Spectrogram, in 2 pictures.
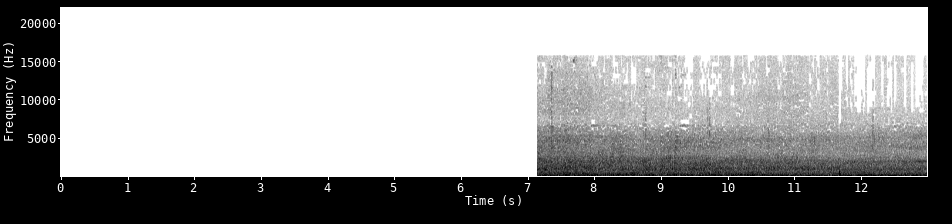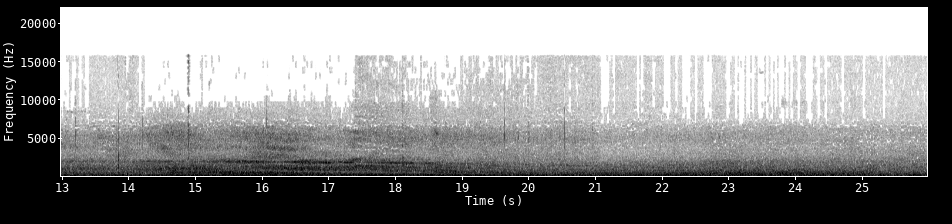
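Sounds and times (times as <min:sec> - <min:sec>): faint whine: 0:07.2 - 0:25.9
road traffic rumble: 0:07.2 - 0:25.9.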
